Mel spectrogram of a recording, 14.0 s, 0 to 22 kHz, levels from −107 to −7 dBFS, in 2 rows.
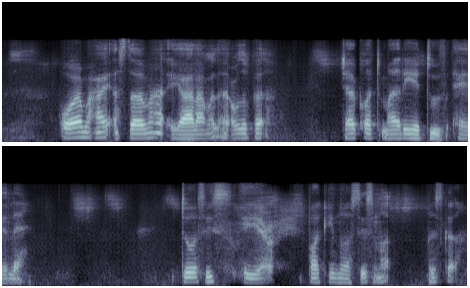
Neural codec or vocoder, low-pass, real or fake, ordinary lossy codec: codec, 16 kHz, 1 kbps, X-Codec, HuBERT features, trained on LibriSpeech; 7.2 kHz; fake; none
